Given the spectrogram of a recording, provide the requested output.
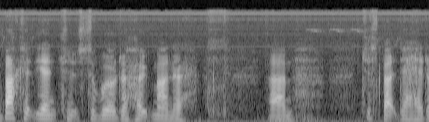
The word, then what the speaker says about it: Wilderhope: she sort of said some people Wilderhope, others Wilderhope. She said most of the locals call it Wilderhope. Seems more natural to me. I find that easier to pronounce, so it's Wilderhope as far as I'm concerned.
